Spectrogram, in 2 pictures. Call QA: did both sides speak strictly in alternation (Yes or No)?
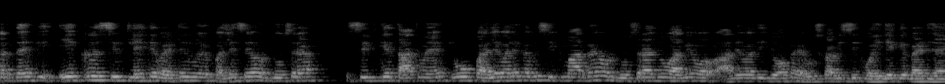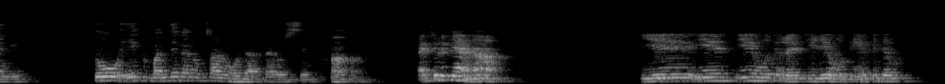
Yes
